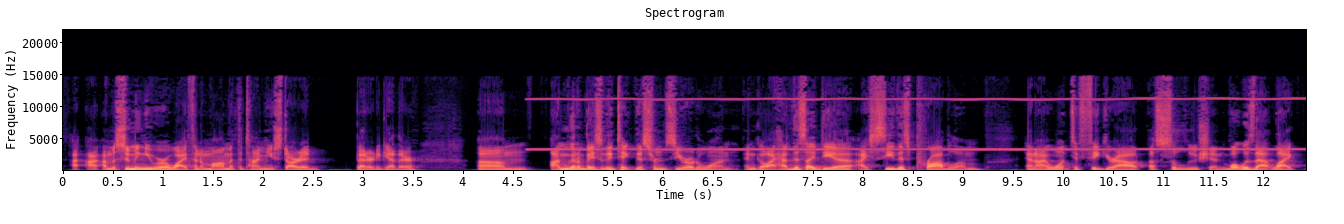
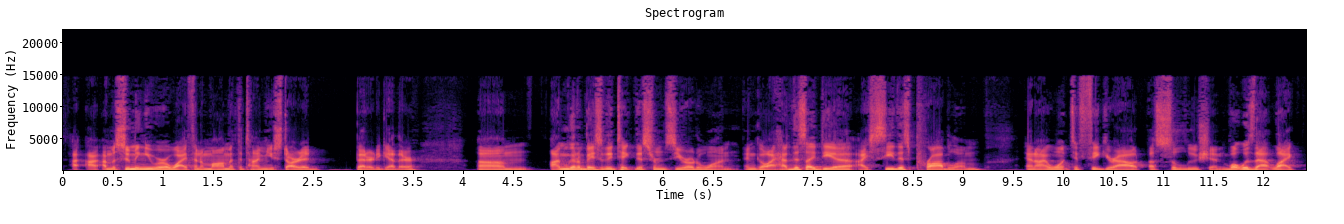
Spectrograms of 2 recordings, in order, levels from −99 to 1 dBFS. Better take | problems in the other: second | high-pitched whine; noticeable; from 4.5 s on; 3.5 kHz, 10 dB below the speech

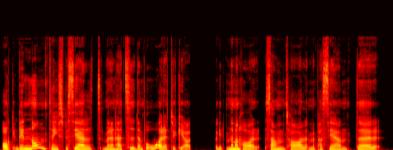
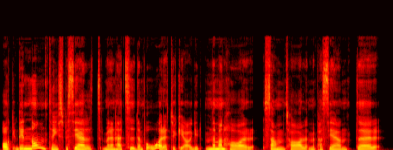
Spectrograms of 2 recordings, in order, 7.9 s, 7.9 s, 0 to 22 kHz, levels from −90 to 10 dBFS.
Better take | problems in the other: second | audio freezing; at 4 s for 0.5 s

